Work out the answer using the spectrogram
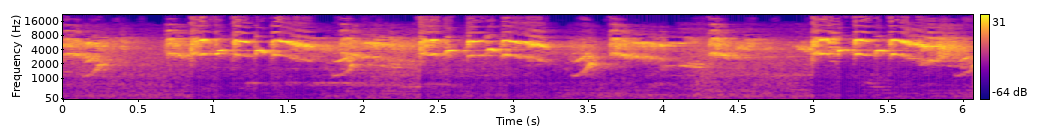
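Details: Long-tailed shrike song used to provoke a kept shrike into answering: high chattering phrases ending in clear downward-sliding whistles, repeated roughly every second.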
